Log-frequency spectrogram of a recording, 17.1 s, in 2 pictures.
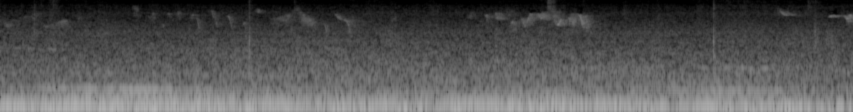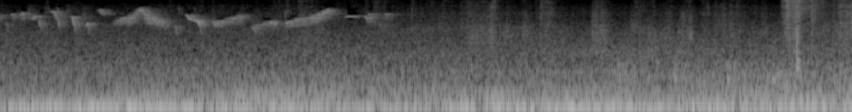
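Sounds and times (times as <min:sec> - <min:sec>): songbird singing quick chirps: 0:04.6 - 0:06.0, 0:07.7 - 0:12.6.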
